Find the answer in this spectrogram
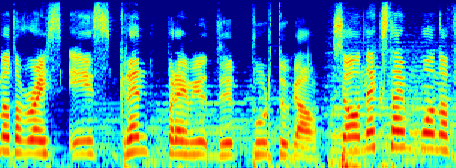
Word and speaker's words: Grande Prémio de Portugal: And the name of the race is Grande Prémio de Portugal. So next time one of you is saying the name wrong, you don't have any excuses now because you had this lesson.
